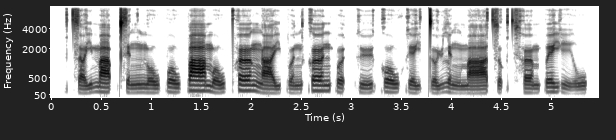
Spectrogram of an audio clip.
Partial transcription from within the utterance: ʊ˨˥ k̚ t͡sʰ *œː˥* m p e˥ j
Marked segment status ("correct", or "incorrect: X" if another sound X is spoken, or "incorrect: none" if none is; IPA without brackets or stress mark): incorrect: œː˧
